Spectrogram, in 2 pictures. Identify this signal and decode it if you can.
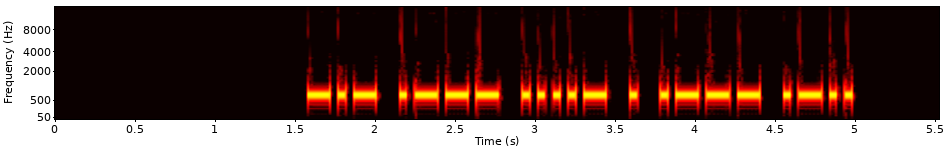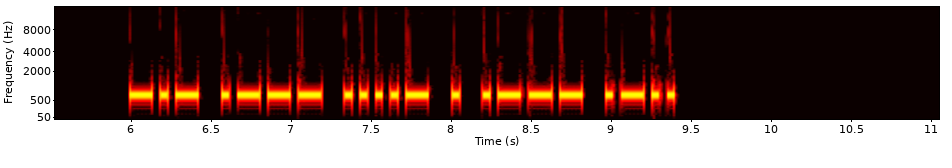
Morse code, heard as a keyed tone, about 25 wpm, 700 Hz. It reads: KJ4EJL KJ4EJL
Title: USA Call Signs - 6 Characters - Repeated 2x - 25wpm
